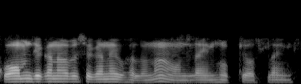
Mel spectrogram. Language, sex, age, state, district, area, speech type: Bengali, male, 30-45, West Bengal, Kolkata, urban, conversation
